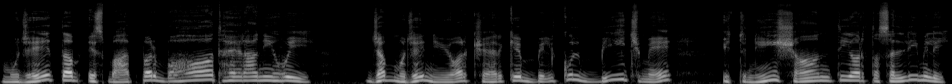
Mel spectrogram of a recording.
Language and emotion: Hindi, surprised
